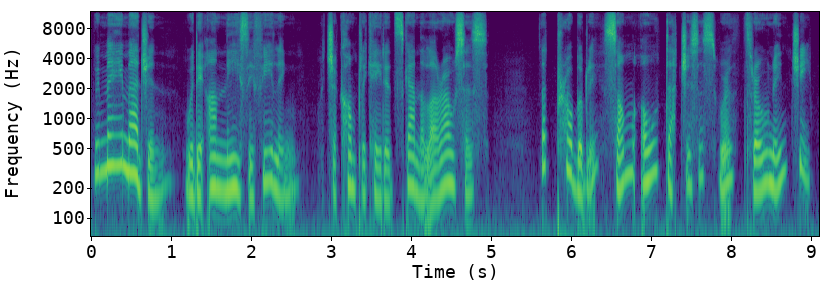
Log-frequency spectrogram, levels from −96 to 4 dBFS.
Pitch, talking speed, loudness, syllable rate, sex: 220 Hz, 140 wpm, -21 LUFS, 4.9 syllables/s, female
